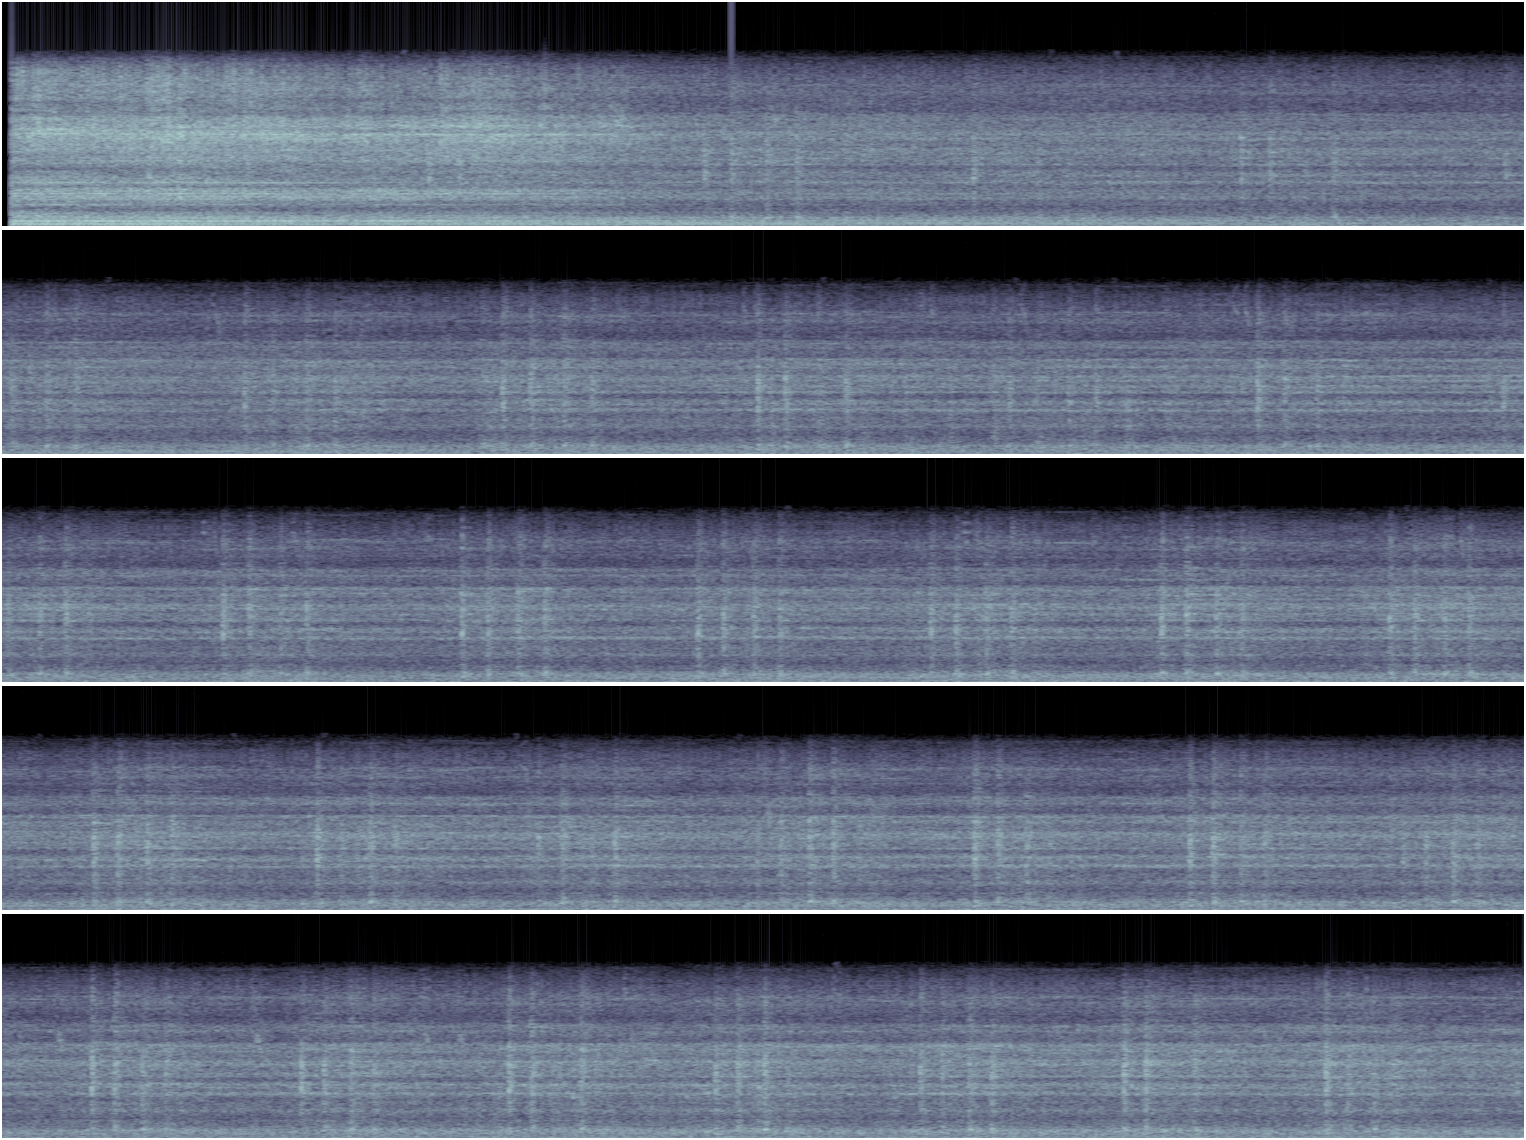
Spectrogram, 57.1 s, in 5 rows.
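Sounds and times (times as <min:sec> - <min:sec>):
diesel locomotive engines droning: 0:00.0 - 0:57.0
freight cars rumbling and rattling: 0:00.1 - 0:14.1.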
